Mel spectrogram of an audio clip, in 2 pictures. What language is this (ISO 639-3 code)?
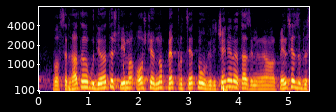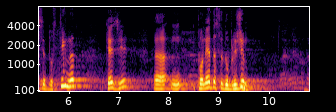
bul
